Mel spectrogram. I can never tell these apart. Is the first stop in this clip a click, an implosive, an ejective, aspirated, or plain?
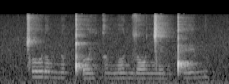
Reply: click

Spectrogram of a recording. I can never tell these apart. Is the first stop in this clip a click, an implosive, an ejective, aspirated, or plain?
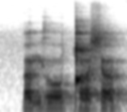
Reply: click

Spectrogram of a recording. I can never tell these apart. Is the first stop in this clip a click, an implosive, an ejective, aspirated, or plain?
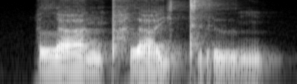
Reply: aspirated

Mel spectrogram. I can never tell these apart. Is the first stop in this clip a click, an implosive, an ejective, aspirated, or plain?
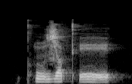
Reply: aspirated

